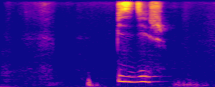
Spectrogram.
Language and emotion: Russian, angry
